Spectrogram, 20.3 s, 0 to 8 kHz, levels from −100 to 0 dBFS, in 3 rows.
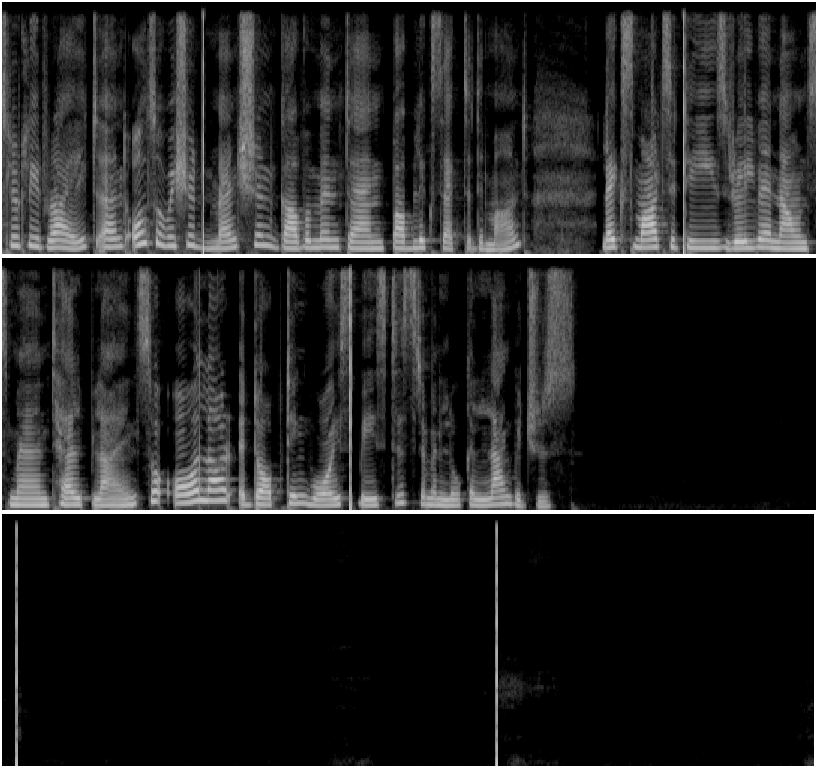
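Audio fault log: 1.67, 5.68, 9.68, 13.68, 17.68 s: file header played as audio. Unstripped WAV header bytes in joined 4-second pieces snap loudly at every boundary, regardless of the speech, unlike random clicks.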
